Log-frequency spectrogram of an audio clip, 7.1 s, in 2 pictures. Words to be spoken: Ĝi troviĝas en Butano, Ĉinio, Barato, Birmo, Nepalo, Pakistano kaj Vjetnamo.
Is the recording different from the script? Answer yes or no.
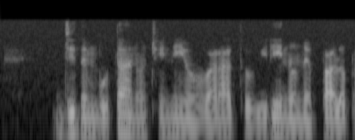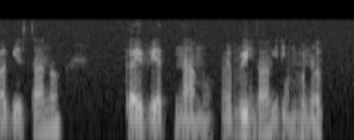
yes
